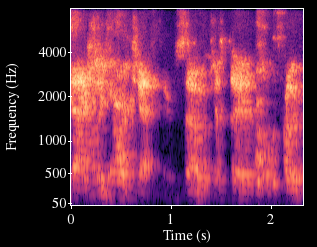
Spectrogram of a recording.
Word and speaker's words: Dorchester: It's pronounced Worcester up there, not Worcester. But if you go to Dorchester, Massachusetts, don't say Dorchester or Dorchester. It's actually Dorchester.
